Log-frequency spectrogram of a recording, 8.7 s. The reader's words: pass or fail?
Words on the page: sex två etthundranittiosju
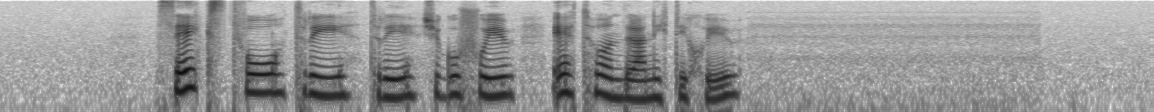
fail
